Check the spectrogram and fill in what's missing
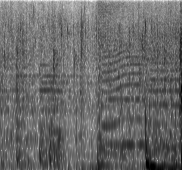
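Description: Fish coated in tapioca and rice flour frying in hot oil, a steady crackling sizzle that swells loudly at the end as the batch drops in.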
